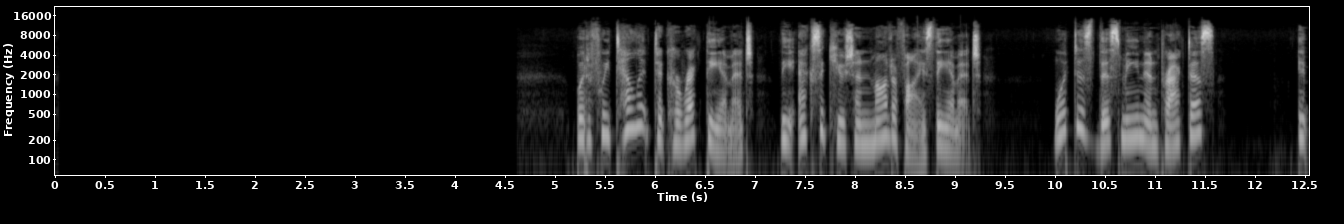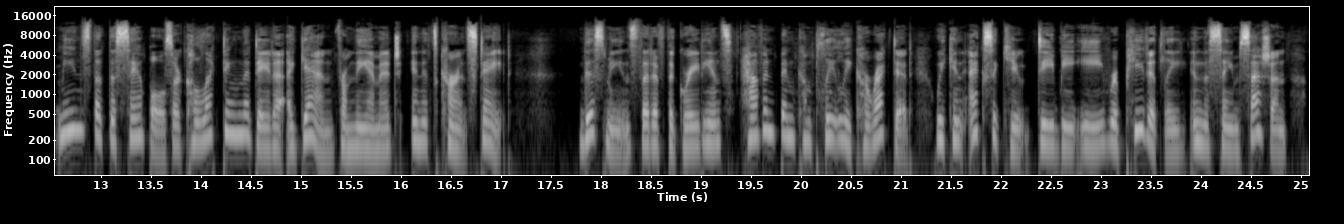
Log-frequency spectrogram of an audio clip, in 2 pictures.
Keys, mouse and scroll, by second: 1.0 click, 2.7 click, 4.3 click, 5.1 click, 6.3 click, 6.6 click, 6.8 click, 7.0 click, 8.0 click, 21.7 click, 23.0 click, 24.3 click.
